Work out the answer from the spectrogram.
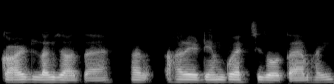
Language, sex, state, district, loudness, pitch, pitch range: Hindi, male, Uttar Pradesh, Jyotiba Phule Nagar, -19 LUFS, 110 Hz, 105-115 Hz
